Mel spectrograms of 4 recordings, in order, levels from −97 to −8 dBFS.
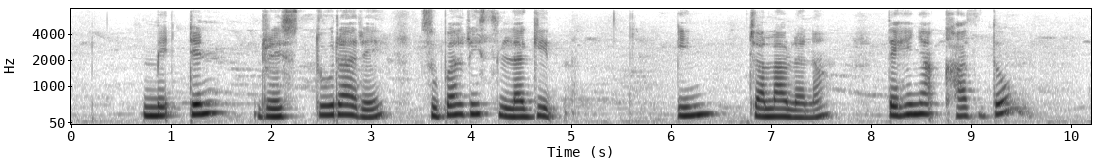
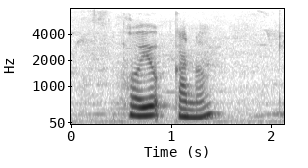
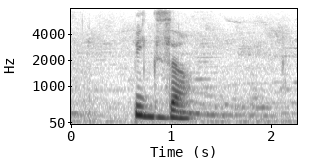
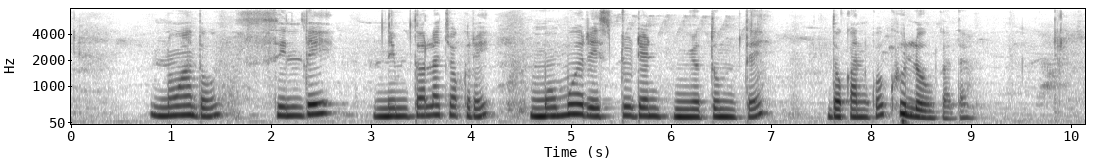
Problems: constant background noise, background conversations at intervals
